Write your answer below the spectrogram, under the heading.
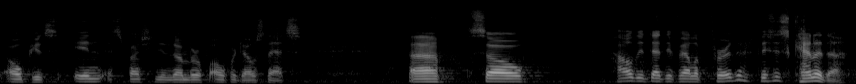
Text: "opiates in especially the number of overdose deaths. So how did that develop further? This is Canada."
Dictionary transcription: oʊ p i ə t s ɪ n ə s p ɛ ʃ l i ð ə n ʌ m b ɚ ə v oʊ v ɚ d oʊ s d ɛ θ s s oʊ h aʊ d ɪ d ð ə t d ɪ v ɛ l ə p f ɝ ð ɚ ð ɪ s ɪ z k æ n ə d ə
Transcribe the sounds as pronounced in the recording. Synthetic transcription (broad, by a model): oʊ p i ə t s ɪ n ə s p ɛ ʃ l i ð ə n ʌ m b ɚ ə v oʊ v ɚ d oʊ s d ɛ t s s oʊ h aʊ d ɪ d ð ə t d ɪ v ɛ l ə p f ɝ ð ɚ ð ɪ s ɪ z k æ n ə d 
